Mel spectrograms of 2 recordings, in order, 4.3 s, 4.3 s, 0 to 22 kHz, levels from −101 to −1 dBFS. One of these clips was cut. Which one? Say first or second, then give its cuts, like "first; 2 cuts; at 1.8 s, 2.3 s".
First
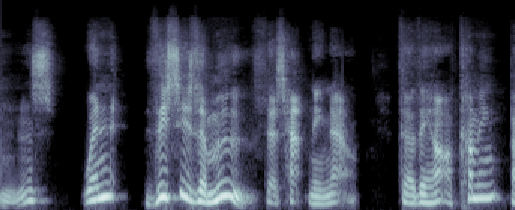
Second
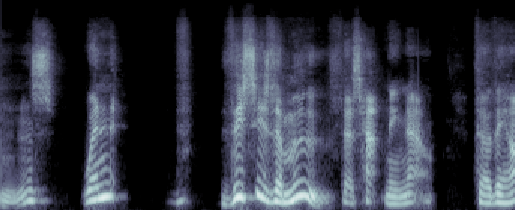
first; 1 cut; at 1.1 s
